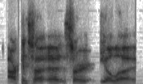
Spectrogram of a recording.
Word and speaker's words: Iola: Iola, that is how you pronounce it, is home to a company called Big River Steel, and that's a good old-fashioned steel factory.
